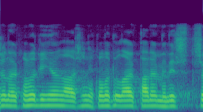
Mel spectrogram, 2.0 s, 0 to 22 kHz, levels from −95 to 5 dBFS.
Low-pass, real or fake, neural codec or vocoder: 9.9 kHz; fake; autoencoder, 22.05 kHz, a latent of 192 numbers a frame, VITS, trained on one speaker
